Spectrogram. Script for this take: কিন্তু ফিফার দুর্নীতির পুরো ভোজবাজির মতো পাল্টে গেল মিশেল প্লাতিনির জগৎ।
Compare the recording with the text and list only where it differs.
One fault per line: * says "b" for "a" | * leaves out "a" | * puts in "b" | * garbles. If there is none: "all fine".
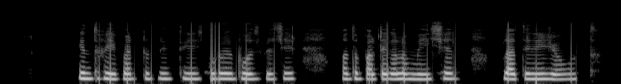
all fine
